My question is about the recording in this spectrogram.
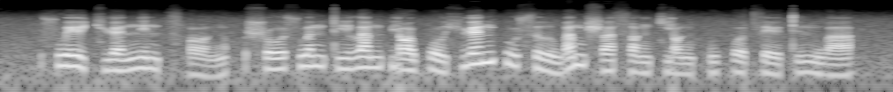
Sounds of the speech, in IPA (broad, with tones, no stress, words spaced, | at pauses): swe˥˩ɪ̯t͡ɕɥɛ˧˥ n̪i˥˩nt͡sʰɑ˨˩˦ŋ | ʂo˥ʊ̯ swə˥˩nt̪i˧˥ la˥npjɑ˧˥ʊ̯po˨˩ʊ̯ ɕɥɛ˥npu˧˥sɹ̩˨˩wa˥˩n ʂä˥sɑ˧˥ŋt͡ɕjɑ˨˩ŋ xu˧˥pɤ˧˥t͡se˨˩ɪ̯t̪y˥˩n wä˧˥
